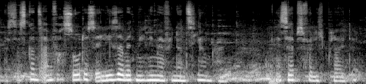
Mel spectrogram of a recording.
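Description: A woman's voice: mid-range voice, steady tone, brisk, music in the background, lightly acted. An actress playing a frank, matter-of-fact woman in a radio drama. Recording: busy room with clattering dishes.

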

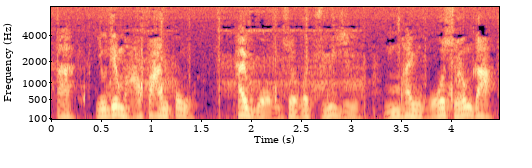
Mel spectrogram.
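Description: A man's voice: medium pitch, moderate pace, background noise, close to an everyday voice. A man with a Hong Kong Cantonese accent playing a thrifty, sly royal chancellor in a radio drama, coaxing and explaining in a placating way. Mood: placating, dismissive. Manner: chuckling, coaxing, explaining patiently.

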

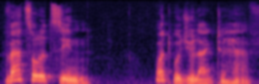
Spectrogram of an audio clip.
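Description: A man presents a scripted language lesson in a mid-range voice with very lively intonation. He is didactic, setting out examples slowly and deliberately for learners. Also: mid-range voice, husky. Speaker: language teacher.

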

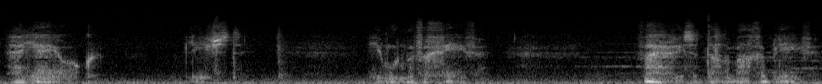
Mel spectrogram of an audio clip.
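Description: A man's voice: low-pitched, takes it slowly, long pauses. An actor playing a frail, remorseful old count on his deathbed, speaking in weak whispers. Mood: feeble remorse. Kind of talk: radio play acting.

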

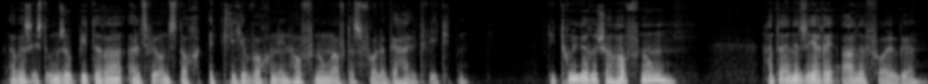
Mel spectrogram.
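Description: Radio play: embittered, anxious diarist professor, measured delivery, dark mellow tone, close dry sound. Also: male voice, low-pitched, lively intonation, breathy edge, no echo, exaggerated voice. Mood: bitter, wry. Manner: measured, weary, dropping to near-whisper at grim thoughts. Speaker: diarist narrator. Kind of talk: literary radio play monologue, diary reading.

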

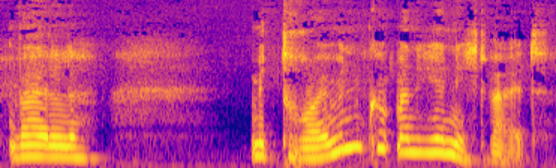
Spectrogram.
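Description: A woman's voice: on the low side, very animated, takes it slowly, warm tone, husky, full character voice. A woman playing a world-weary, dryly officious boss of a remote reclamation station in a German radio drama. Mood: weary, sober.

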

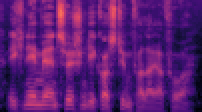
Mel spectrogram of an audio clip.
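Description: An actor playing a senior police detective in a 1970s German radio play, curt, sardonic and commanding. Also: male voice, on the low side, expressive, fast. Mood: brusque, dry. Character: brusque, dry senior police detective, impatient boss.

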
